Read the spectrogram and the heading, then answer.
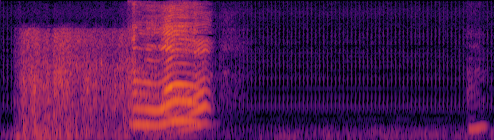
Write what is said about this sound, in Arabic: يقول حاسوب إن شيئا من الفضاء تحطم على سطح القمر. شيئا سقط من الفضاء؟ إذن هذا سبب الصوت القوي.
